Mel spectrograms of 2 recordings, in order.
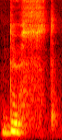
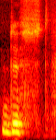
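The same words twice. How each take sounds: Both takes have the same delivery.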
